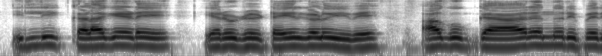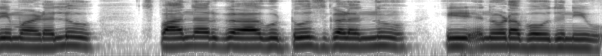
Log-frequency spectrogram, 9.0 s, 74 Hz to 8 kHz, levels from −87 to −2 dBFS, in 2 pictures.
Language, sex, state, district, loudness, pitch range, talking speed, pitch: Kannada, male, Karnataka, Shimoga, -14 LUFS, 165-175 Hz, 115 wpm, 170 Hz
